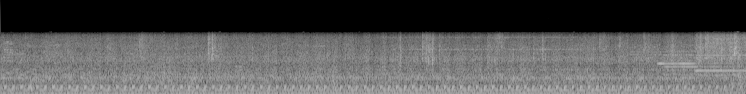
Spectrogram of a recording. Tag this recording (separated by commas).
Vehicle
